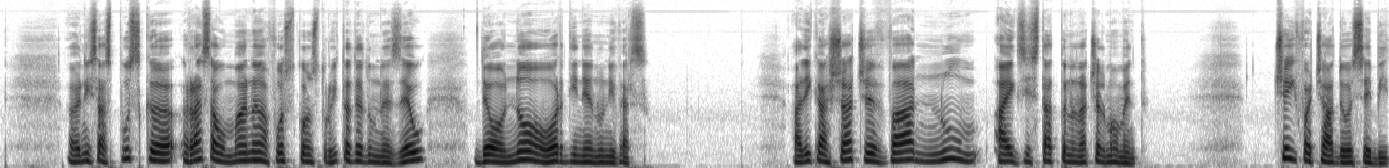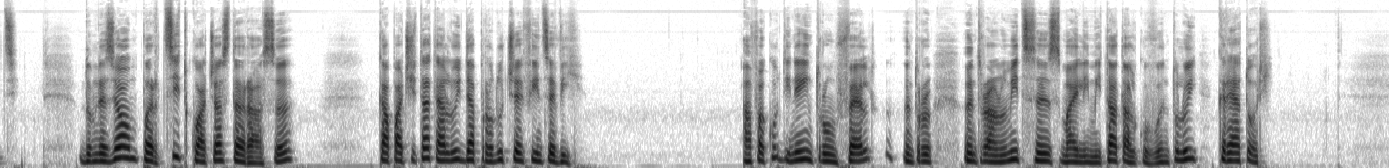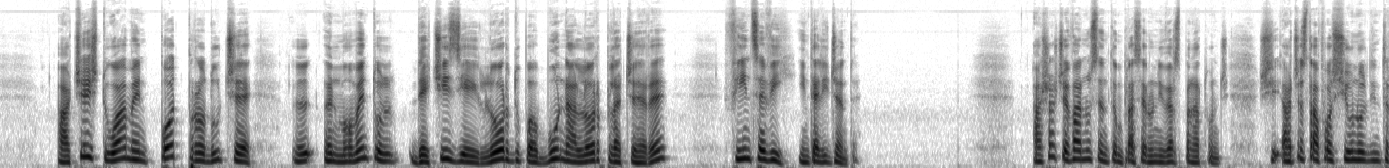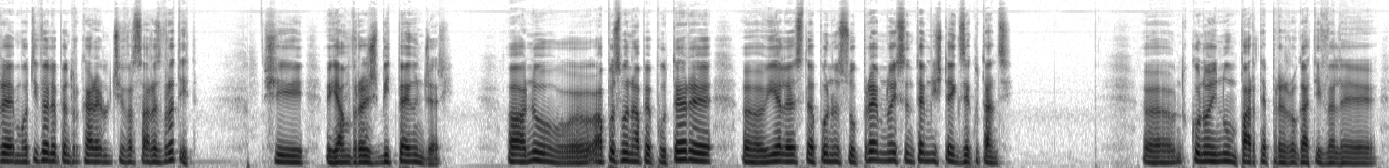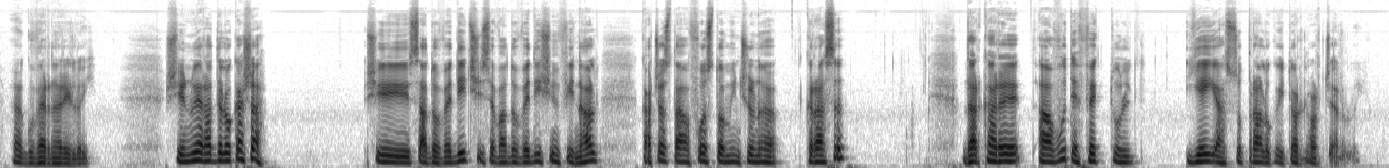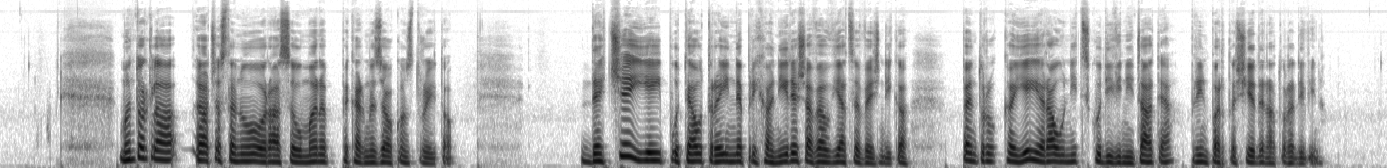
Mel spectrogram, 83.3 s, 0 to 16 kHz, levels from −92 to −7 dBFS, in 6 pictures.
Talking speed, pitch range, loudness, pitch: 135 wpm, 140-175 Hz, -19 LUFS, 155 Hz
